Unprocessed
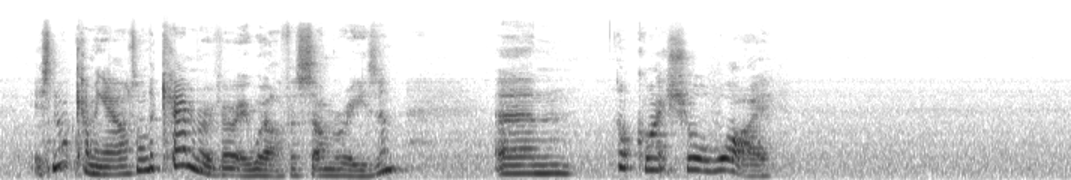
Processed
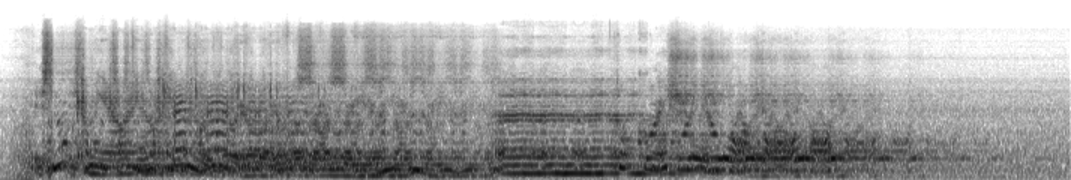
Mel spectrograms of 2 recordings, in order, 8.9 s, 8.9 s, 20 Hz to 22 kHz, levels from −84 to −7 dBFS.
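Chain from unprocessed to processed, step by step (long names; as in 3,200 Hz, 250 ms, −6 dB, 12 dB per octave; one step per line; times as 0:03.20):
feedback delay that plays each chunk backwards 335 ms, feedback 52%, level −3 dB
parametric band 2,000 Hz +2 dB 1.4 octaves
on a send at −13.5 dB: convolution reverb RT60 3.0 s, pre-delay 63 ms
on the sum: mains hum 50 Hz, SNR 30 dB
high-shelf EQ 6,100 Hz −5.5 dB
single-tap delay 270 ms −5 dB
boost into a limiter +18.5 dB
background raised ahead of every attack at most 74 dB per second
level −7.5 dB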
